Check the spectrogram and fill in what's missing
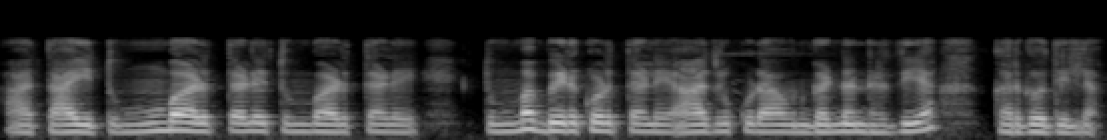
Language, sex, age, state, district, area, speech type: Kannada, female, 45-60, Karnataka, Shimoga, rural, spontaneous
